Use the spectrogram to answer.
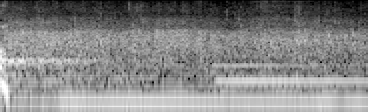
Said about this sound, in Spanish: ¿Cuántos dicen amén? ¿Cuántos dicen amén? Dele fuerte ese aplauso al Señor.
